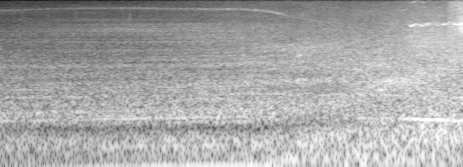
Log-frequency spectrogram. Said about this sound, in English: Traffic coming off of the Heroes Highway north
